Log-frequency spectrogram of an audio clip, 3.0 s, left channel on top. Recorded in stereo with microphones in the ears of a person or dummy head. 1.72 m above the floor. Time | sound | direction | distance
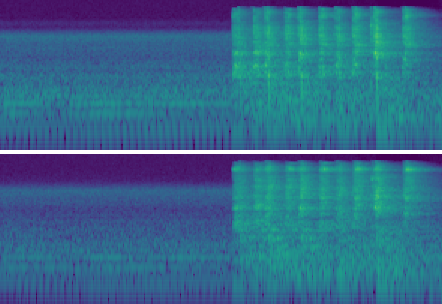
1.6 | scissors | 40° left (ahead or behind) | 0.6 m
